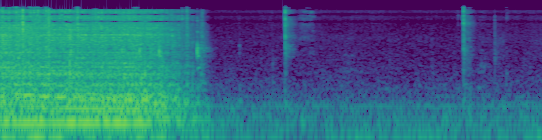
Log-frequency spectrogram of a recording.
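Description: Singer electric sewing machine running steadily as a seam is stitched, stopping about a second and a half in. A couple of faint clicks follow as the fabric is handled.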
